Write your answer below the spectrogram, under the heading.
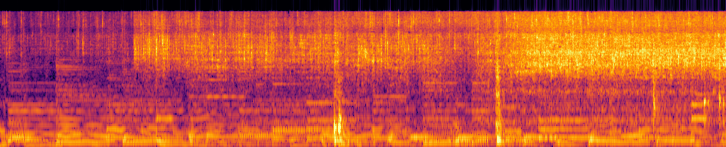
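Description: Butter sizzling as it melts into hot olive oil in a small saucepan. The sizzle starts about two seconds in and grows louder near the end. A metal spoon knocks twice against the pan midway.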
